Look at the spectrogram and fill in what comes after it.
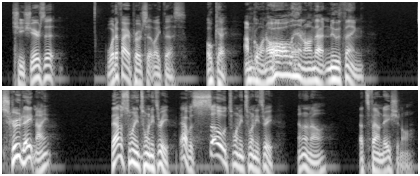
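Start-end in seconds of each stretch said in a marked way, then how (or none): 3.0-10.3 put-on loud, swooping sarcastic delivery. Acting out a hypothetical reply to a wife's new request: put-on sarcastic tone. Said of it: "Let me kind of sarcastically paint the picture".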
